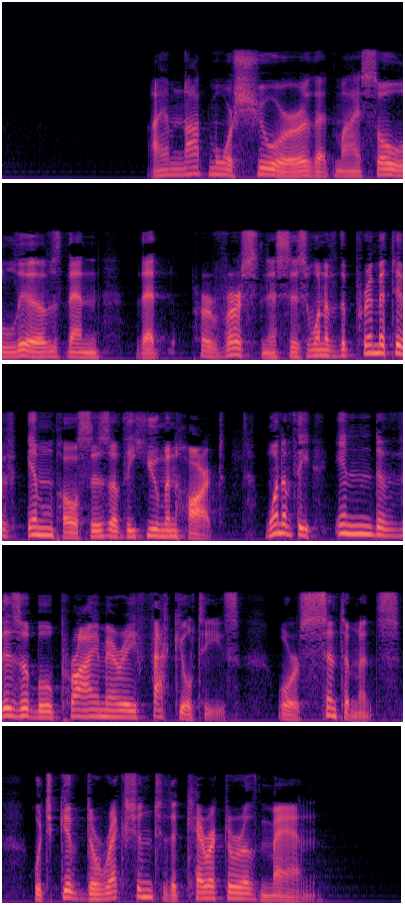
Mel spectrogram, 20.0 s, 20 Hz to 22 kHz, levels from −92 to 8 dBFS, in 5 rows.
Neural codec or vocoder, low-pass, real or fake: none; 7.2 kHz; real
